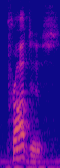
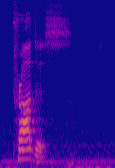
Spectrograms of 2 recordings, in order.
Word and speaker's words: produce: Nós vemos um apóstrofe após a primeira sílaba, indicando que ela é mais alongada e pronunciada em um tom mais alto. Pronúncia da palavra, então, produce, produce, produce.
